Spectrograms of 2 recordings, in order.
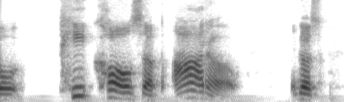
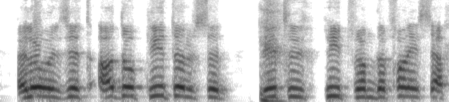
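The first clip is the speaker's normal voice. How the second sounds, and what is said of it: Thick Lebanese accent, hard to understand. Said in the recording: “who's a Lebanese guy that you can barely understand ... has this thick accent, and you can barely tell what he says”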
